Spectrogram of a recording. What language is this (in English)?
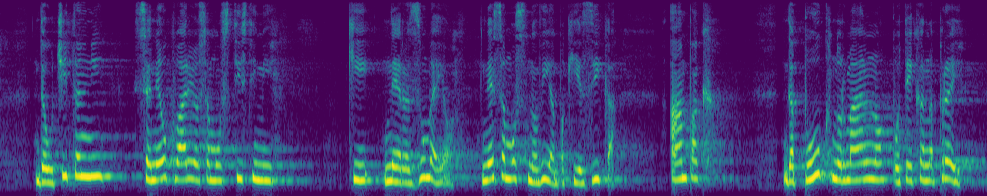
Slovenian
